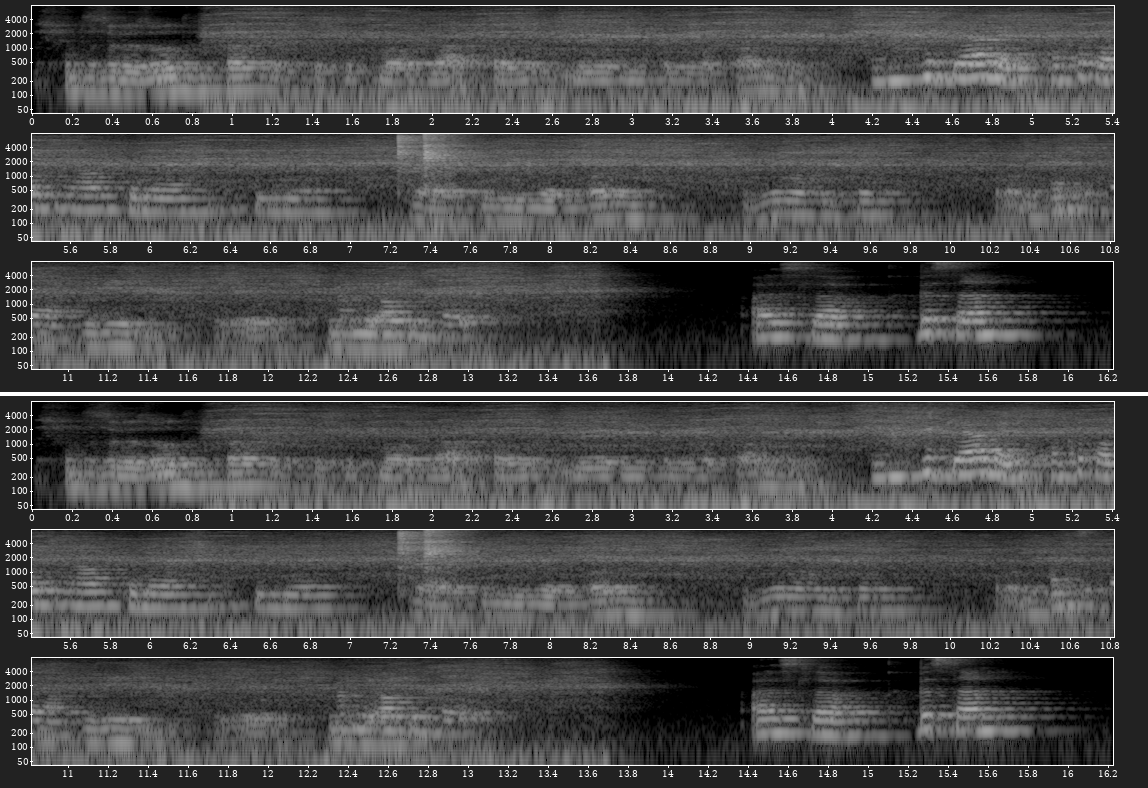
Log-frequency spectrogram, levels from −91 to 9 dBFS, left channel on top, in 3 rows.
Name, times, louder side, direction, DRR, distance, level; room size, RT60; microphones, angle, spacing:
voice 1, 0.0-4.0 7.2-9.8 10.2-12.6, left 1 dB, 25° left, -1 dB, 0.7 m, -43 dB
sound 1, 0.8-13.7, left 2 dB, 80° left, 0.7 m, -43 dB
voice 2, 4.2-6.9 10.5-11.0 12.3-13.0 14.4-14.9 15.2-15.7, equal, 25° right, 1 dB, 0.5 m, -37 dB
sound 2, 4.9-7.5, left 2 dB, 45° left, 1.3 m, -36 dB
4.7 x 2.1 x 3.8 m, 0.74 s
head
